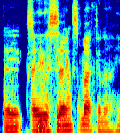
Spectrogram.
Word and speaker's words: Deus Ex Machina: Davis is that he usually ends in what they call, I think, I can't say it properly, but Deus Ex Machina, yeah.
